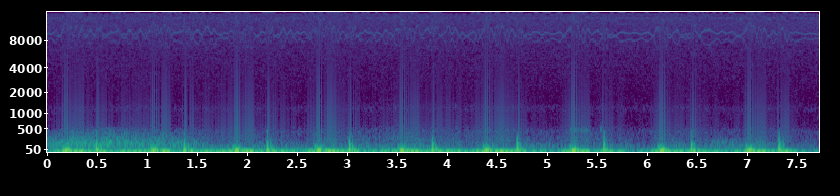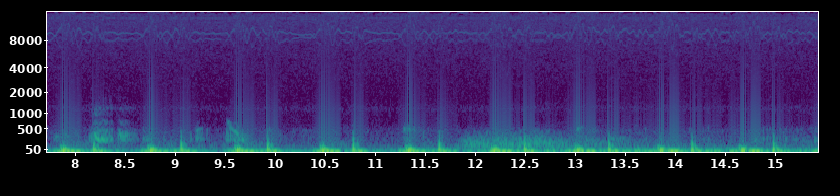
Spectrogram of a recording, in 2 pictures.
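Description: Regular low heartbeats at about 72 a minute through a stethoscope, with rubbing and handling noise in places.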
